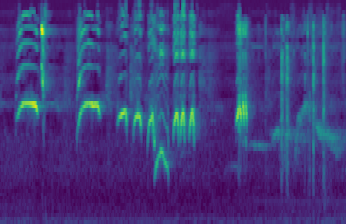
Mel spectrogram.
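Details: White-rumped shama lure song: arched whistled notes, a quick string of short chips and a low falling whistle, followed by softer chatter near the end.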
